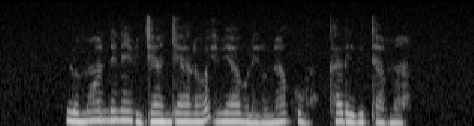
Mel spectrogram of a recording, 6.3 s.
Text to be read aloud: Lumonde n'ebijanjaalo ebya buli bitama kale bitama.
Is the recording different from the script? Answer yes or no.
yes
